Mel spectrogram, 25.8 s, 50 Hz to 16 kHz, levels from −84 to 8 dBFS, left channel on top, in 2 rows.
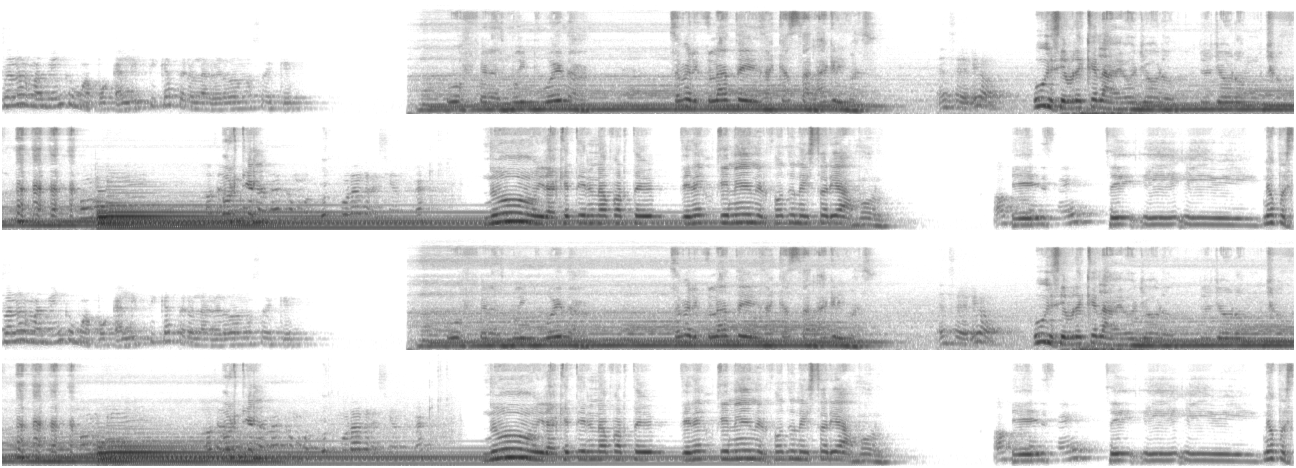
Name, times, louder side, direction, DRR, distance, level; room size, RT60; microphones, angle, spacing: voice 1, 0.0-2.9 9.3-10.0 13.7-14.4 15.0-17.2 22.8-23.7, equal, 25° right, 2.6 m, -35 dB
sound 1, 4.1-8.9 10.6-16.1 17.0-17.1 17.3-17.4, right 2 dB, 45° right, 0.6 m, -25 dB
voice 2, 4.4-6.0 6.7-8.7 10.3-13.7 15.1-15.6 16.1-16.3 17.7-21.8 23.0-23.4 24.0-25.8, left 1 dB, 10° left, 0.5 m, -24 dB
sound 2, 13.8-21.5, left 2 dB, 85° left, 0.6 m, -23 dB
15.0 x 5.1 x 8.9 m
head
